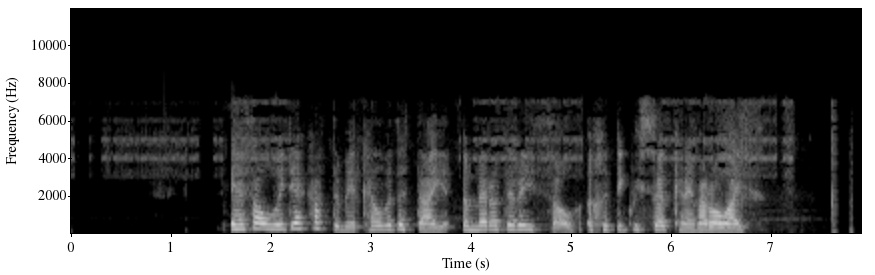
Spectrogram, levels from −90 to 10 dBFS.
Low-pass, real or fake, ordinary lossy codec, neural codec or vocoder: 7.2 kHz; real; AAC, 32 kbps; none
